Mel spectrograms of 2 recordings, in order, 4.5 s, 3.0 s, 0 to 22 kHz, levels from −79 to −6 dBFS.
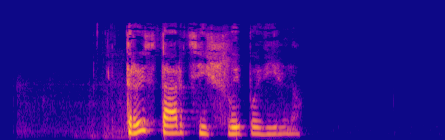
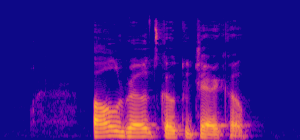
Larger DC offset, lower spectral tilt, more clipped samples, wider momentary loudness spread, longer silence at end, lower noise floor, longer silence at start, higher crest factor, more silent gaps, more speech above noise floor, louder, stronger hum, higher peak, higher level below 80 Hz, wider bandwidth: neither; second, -4 dB/octave vs -6.5 dB/octave; neither; first, 15 LU vs 9 LU; first, 1.45 s vs 0.55 s; first, -77 dBFS vs -61 dBFS; about the same, 1.05 s vs 0.95 s; about the same, 24 dB vs 22 dB; neither; first, 55 dB vs 39 dB; about the same, -22 LUFS vs -23 LUFS; neither; about the same, -2 dBFS vs -2 dBFS; second, -68 dBFS vs -58 dBFS; second, 11.5 kHz vs 13 kHz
